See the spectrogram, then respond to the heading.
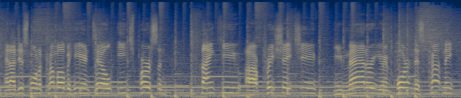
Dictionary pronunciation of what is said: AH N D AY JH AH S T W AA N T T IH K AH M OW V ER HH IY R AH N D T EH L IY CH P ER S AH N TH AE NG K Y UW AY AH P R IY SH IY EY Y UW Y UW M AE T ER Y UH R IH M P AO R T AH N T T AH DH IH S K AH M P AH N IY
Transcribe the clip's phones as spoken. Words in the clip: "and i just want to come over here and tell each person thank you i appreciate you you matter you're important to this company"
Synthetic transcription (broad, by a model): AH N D AY JH AH S T W AA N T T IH K AH M OW V ER HH IY R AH N T EH L IY CH P ER S AH N TH AE NG K Y UW AY AH P R IY SH IY EY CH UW Y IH M AE T ER Y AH R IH M P AO R T N DH IH S K AH M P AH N IY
